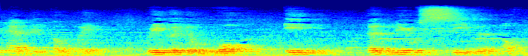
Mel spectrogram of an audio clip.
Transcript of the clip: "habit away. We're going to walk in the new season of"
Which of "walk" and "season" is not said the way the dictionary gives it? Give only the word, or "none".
none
